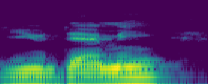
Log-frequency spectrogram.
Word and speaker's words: Udemy: And some guy told me that I actually pronounced Udemy wrong. It's pronounced Udemy.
